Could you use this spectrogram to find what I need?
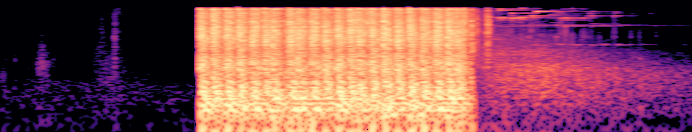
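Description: A rifle fires a rapid automatic burst in a video game.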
